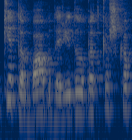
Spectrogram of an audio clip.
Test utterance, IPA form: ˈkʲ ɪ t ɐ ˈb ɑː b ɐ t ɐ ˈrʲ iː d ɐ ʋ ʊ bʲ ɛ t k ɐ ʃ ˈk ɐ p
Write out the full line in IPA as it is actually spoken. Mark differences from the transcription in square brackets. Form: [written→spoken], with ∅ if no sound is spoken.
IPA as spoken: ˈkʲ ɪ t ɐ ˈb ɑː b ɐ [t→d] ɐ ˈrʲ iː d ɐ ʋ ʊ bʲ ɛ t k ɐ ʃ ˈk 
